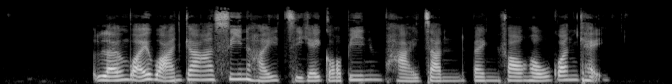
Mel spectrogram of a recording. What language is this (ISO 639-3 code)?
yue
